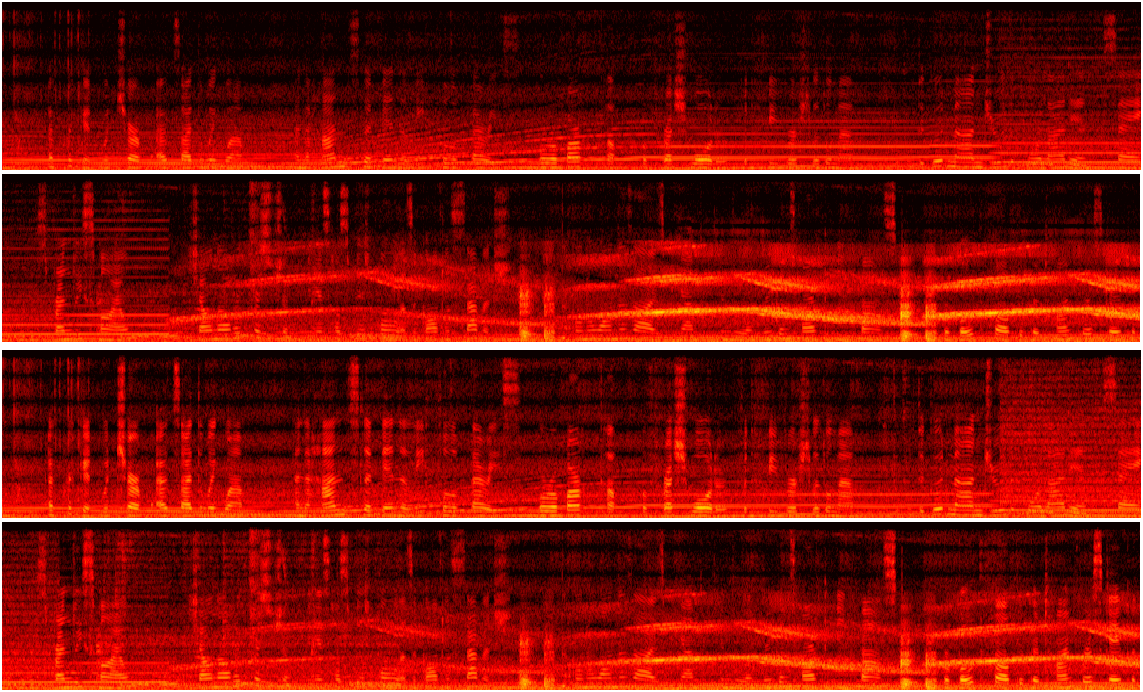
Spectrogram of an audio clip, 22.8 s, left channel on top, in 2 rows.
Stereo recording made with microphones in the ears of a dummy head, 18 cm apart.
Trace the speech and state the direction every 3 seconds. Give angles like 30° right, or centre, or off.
70° right, 70° right, 50° right, 20° right, 10° right, centre, 10° right, 60° right.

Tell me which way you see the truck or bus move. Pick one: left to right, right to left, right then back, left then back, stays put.
stays put.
